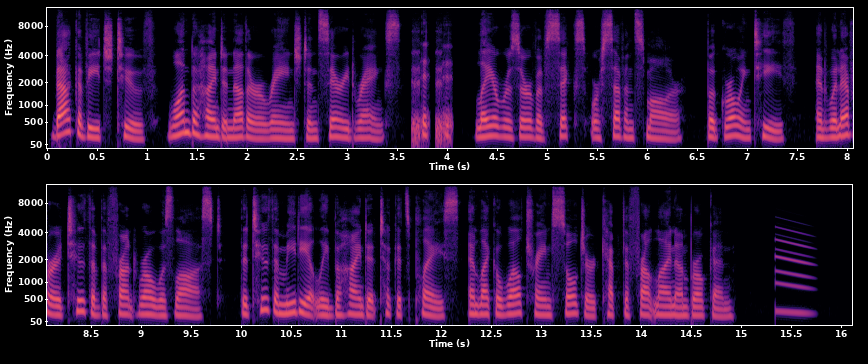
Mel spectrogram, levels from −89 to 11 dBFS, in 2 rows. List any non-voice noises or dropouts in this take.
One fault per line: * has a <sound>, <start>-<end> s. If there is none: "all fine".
* has a laugh, 3.6-4.1 s
* has a chirp, 15.3-15.8 s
